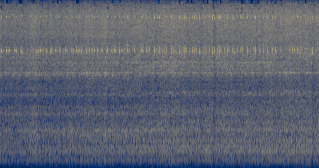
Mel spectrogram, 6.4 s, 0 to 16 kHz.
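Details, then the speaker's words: 2000 GMC Sonoma 2.2L I4 at idle, AC on, about 88,000 miles: shrill constant squeal over steady idle, getting worse and louder the longer it runs; failing belt tensioner spazzing, to be replaced with new tensioner and belt. "well that's the squeaking can't really see the tensioner moving but it's it's spazzing out pretty good then it gets worse and louder the longer runs"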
